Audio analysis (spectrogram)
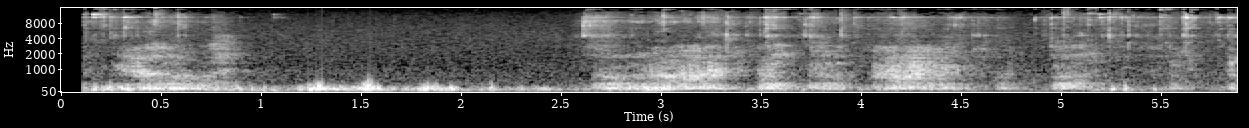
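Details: Dogs playing together to check that they still get along before a sleep-over; low rumbling growls in short bursts throughout, with a brief gap near the middle and scuffling noise.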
